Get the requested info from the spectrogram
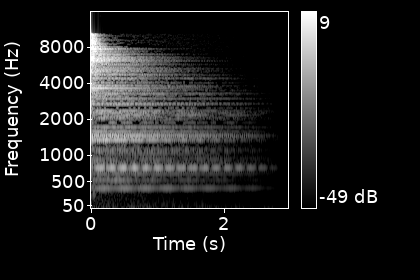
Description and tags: rides - bells, ride, bell, dw, ludwig, yamaha, tama, crash, cymbals, drum kit,
drums, percussion, sabian, cymbal, sample, paiste, zildjian, pearl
